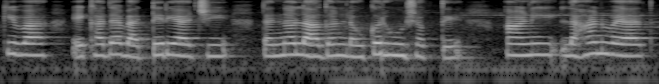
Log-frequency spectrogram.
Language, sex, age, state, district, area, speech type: Marathi, female, 18-30, Maharashtra, Osmanabad, rural, spontaneous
